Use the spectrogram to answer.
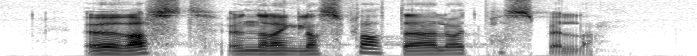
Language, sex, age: Norwegian, male, 21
